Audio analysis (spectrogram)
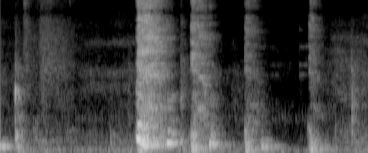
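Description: A man coughs several times in a row, harsh, chesty bursts close to the microphone, separated by short breaths, with a quieter low murmur at the start.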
